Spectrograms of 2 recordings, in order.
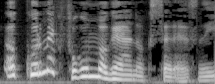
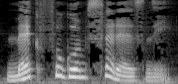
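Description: First: Said in the usual way. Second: Slower, with "fogom" leaned on; "Meg fogom szerezni" slowed, stress on "fogom"; repeated firmly. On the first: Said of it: "jelentette ki Tarvin egyszerűen". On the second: A narrator's reading. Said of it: "ismételte Tarvin".

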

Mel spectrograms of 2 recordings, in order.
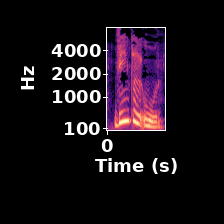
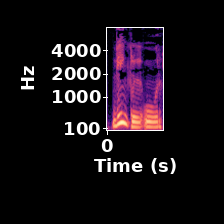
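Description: First: WINKLE ÚR echoed higher and louder; emphatic repeat. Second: Said in the usual way. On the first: A narrator's reading. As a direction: repeat „Winkle úr” loudly, pitched well up. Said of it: "ismételte Pott".

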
